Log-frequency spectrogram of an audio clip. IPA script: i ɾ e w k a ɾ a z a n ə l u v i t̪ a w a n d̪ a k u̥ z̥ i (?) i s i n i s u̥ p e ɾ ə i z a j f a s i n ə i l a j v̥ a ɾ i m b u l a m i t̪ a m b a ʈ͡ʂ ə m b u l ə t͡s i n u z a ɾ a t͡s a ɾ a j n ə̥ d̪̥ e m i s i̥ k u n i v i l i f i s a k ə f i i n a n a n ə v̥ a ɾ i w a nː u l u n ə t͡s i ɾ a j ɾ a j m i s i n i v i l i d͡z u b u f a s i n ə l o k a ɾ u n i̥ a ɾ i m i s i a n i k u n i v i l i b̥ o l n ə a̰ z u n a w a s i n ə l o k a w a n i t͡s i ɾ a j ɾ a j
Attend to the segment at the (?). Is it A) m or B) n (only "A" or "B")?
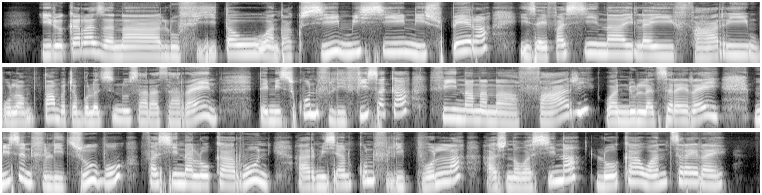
A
